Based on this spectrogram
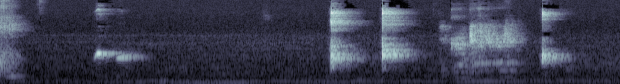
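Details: A female pet African grey parrot indoors during her normal morning routine. A short whistled note is followed by sharp, harsh squawks and a buzzy, chattering call, each separated by brief pauses.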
